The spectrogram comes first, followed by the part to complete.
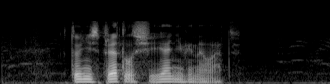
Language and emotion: Russian, neutral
